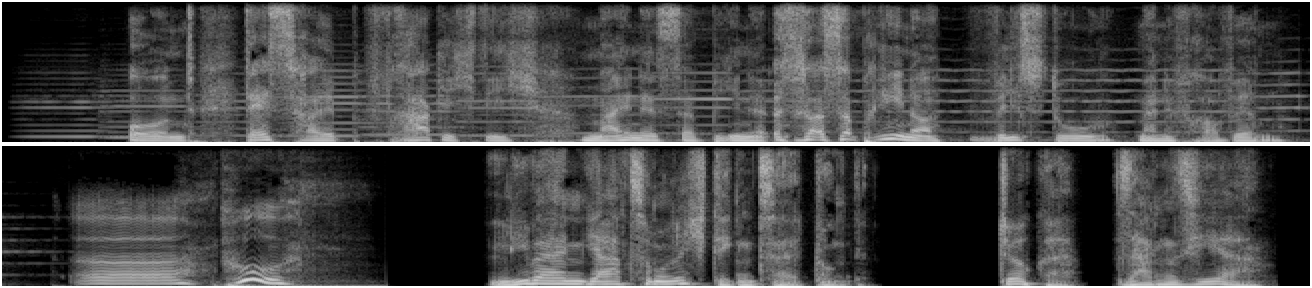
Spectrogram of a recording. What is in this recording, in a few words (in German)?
Hörfunk; Antrag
